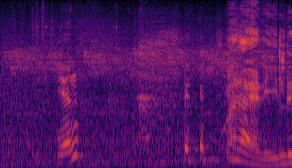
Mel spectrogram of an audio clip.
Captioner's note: chuckles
